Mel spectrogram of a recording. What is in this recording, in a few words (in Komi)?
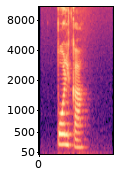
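"полька", Komi, female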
